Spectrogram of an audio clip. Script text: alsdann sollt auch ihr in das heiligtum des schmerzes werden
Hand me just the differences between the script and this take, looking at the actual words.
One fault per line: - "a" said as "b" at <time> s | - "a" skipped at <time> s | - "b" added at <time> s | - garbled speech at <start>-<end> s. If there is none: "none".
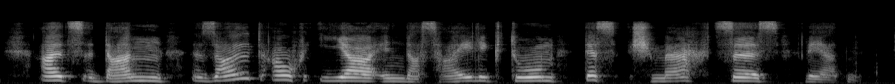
none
